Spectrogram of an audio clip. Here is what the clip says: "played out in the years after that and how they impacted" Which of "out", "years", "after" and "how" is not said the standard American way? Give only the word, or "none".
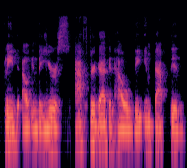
years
